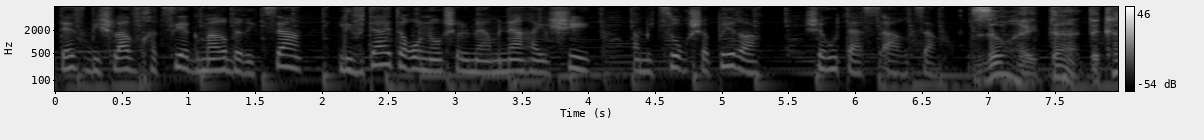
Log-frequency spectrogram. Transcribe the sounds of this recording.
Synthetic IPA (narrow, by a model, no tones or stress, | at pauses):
te̞fbiʃlavχat͡siaɡmaʁbe̞ʁit͡salivtaetaʁo̞no̞ʃe̞lmeamnaɦaiʃihamit͡suʁʃapiʁa | ʃe̞hutasaʁt͡sazoɦa̰jtad̪aka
